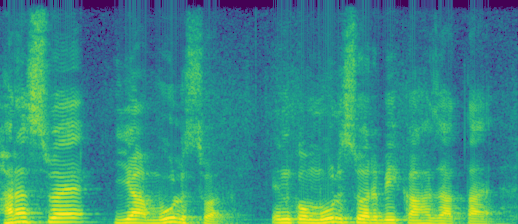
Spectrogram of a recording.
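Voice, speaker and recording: A male Hindi grammar teacher giving an online lecture, speaking deliberately and filling his pauses with long drawn-out "a" sounds. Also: on the high side, lively intonation, darkish tone. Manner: slow, deliberate, with many drawn-out "a" fillers.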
